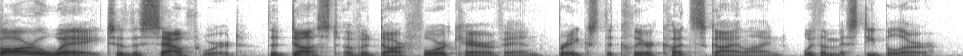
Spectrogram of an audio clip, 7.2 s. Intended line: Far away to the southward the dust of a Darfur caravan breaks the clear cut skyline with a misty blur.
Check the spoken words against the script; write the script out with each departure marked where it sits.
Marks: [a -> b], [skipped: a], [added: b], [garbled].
Far away to the southward the dust of a Darfur caravan breaks the clear cut skyline with a misty blur.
